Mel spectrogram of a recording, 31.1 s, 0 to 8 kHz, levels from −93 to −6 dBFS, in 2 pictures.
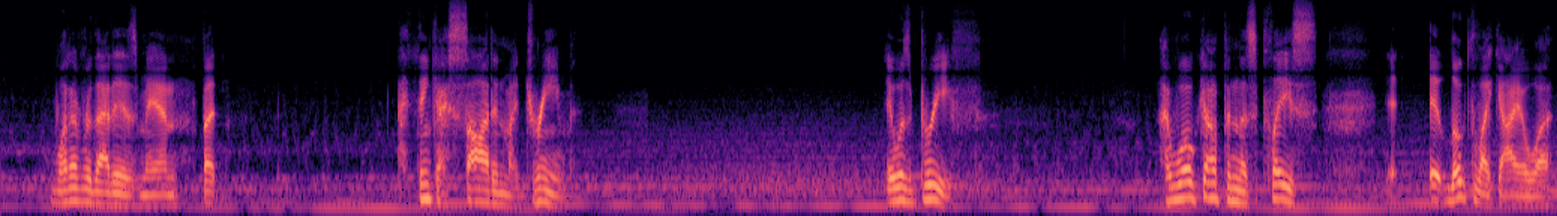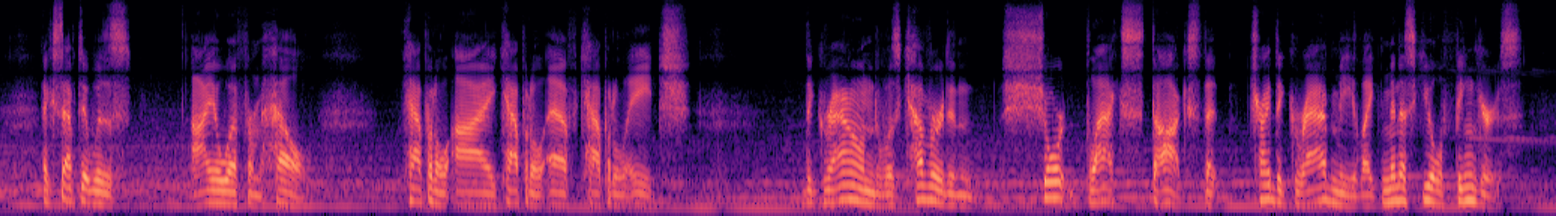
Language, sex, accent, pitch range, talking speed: English, male, American, 85-135 Hz, 105 wpm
